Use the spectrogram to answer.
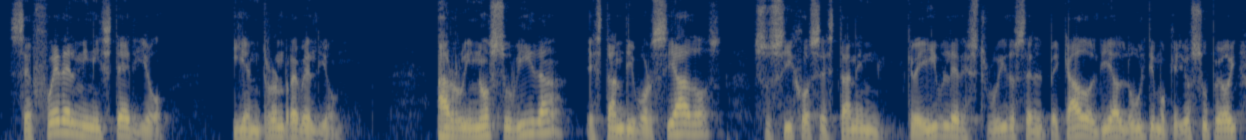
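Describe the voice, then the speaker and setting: A man preaching as pastor, telling a story with acted-out voices and laughter, in an animated storytelling manner. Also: mid-range voice. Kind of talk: sermon.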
